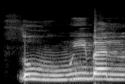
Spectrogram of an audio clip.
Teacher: سین میں ہلکے سے سیٹی ہوتی ہے، اور سا کے اندر بالکل بھی سیٹی نہیں ہوتی ہے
